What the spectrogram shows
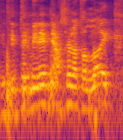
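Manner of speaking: shouting. Accusing the wife of throwing out his son to get divorced: shouting. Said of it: "وطي صوتك يا سيدي".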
